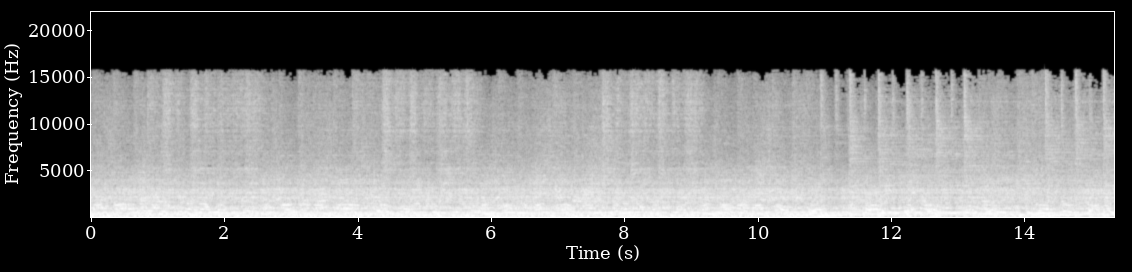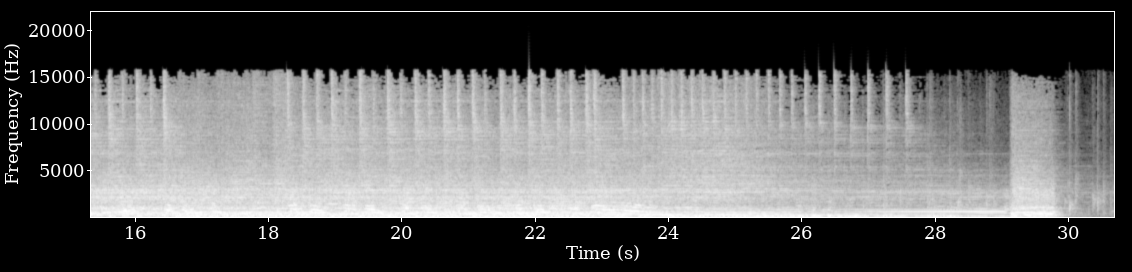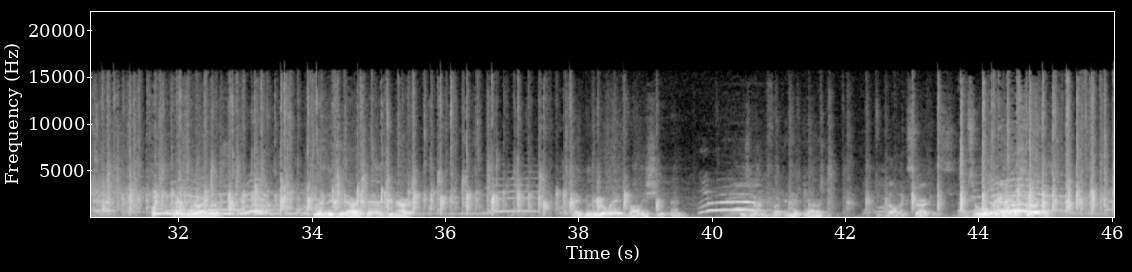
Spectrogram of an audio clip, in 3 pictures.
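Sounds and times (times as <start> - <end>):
man singing: 0.0 - 24.8
live rock band playing: 0.0 - 30.6.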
